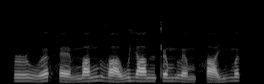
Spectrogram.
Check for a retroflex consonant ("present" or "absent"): present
